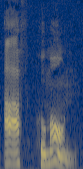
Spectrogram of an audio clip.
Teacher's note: Now, as we look at af humon, we note that if a preposition ends in a vowel and it's followed by a word that begins with a vowel and also has the rough breathing, the final vowel in the preposition drops out and the p actually compensates by going up to a phi. So with the rough breathing and a vowel following a vowel final preposition, the consonant actually compensates for the dropping of the vowel.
